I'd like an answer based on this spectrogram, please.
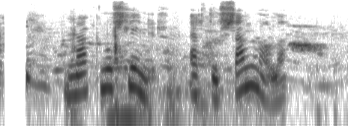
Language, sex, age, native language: Icelandic, female, 10, Icelandic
